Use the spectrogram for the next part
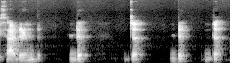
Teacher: The d in the Indian accent, you curl your tongue.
